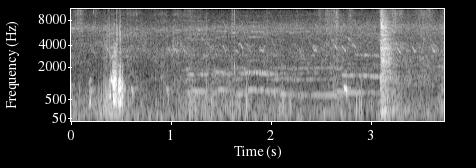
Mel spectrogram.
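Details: Free-range mother hen leading her chicks to forage near the coop before dusk, giving soft, drawn-out, low tonal notes amid scattered scratching and pecking sounds on the ground.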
